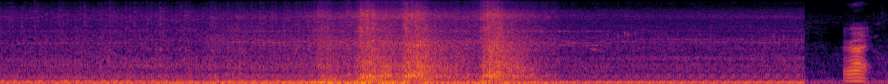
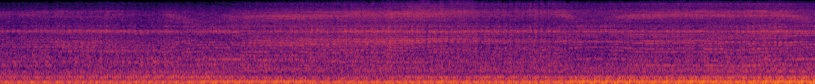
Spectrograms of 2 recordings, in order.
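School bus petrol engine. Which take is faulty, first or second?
second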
